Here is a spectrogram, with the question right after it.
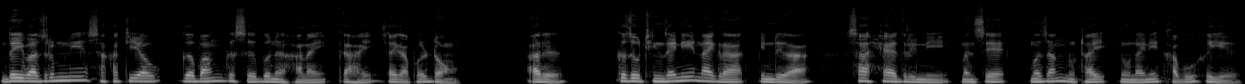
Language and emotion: Bodo, neutral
